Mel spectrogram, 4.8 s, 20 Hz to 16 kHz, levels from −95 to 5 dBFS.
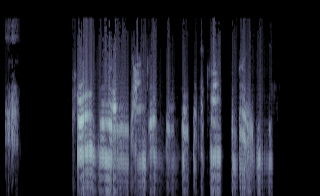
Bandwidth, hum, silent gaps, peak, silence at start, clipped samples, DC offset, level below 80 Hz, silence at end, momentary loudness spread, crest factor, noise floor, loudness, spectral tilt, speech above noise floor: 11.5 kHz; none; 0.38-1.02 s, 3.36-3.47 s; -8 dBFS; 0.1 s; under 0.1%; under 0.1%; -66 dBFS; 0.7 s; 17 LU; 24 dB; under -90 dBFS; -30 LUFS; -1.5 dB/octave; over 59 dB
